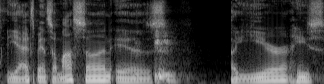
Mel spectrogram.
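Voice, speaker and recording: With a Southern US accent, this voice moves at a very slow pace with very even loudness and ordinary pitch variation, on a very clean recording with a silent background. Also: man, fairly low pitch for a man. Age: 20s. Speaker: podcaster. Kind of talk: casual chat.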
